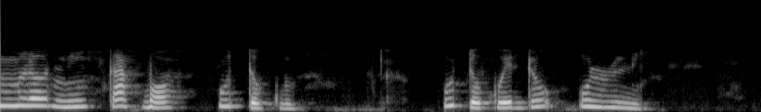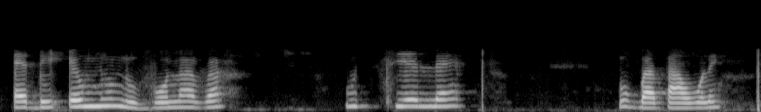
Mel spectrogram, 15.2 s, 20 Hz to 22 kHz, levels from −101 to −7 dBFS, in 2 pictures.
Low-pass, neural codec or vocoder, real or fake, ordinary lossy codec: 3.6 kHz; codec, 16 kHz, 2 kbps, FreqCodec, larger model; fake; Opus, 64 kbps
